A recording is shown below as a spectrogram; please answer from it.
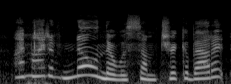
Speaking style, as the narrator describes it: cried the lad

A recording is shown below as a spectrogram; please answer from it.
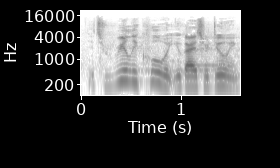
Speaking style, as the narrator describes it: he said

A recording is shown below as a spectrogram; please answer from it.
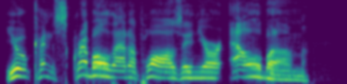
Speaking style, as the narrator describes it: Wolf growls to Letcher

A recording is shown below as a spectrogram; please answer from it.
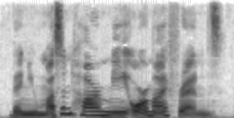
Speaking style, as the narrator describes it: said the shaggy man firmly

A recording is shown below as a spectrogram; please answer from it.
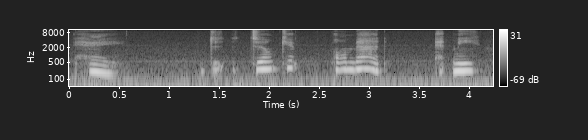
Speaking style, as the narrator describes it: stammering her voice as she tried to shove aside a sudden wash of fear

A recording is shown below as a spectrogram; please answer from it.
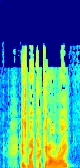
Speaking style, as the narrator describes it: asked Mario anxiously

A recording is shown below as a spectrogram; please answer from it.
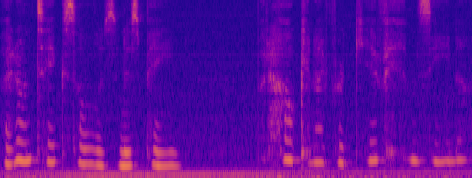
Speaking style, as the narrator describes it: she whimpered

